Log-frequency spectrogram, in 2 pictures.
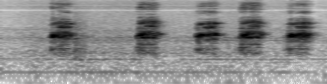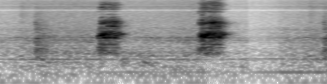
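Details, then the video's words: Series of gruff toucan croaks, four coming quickly together and then two more spaced out, harsh and broadband, over a quiet background hum. "Toucan sound"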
